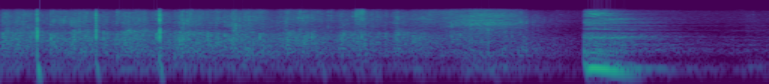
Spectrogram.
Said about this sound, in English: So yeah, can we give our pastors a hand clap? We appreciate them. We love them.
